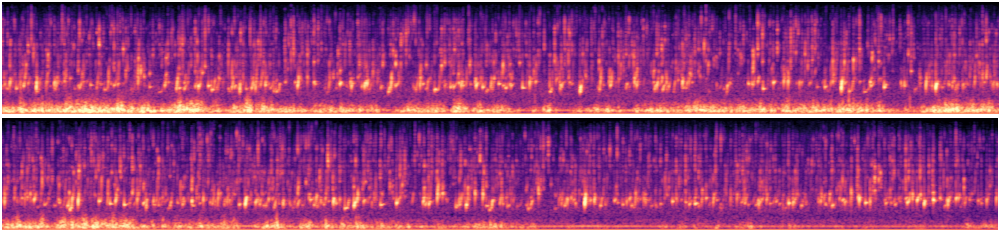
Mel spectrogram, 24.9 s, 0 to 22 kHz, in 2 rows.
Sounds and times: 0.0s water running down from a steel barrel into a water tank 24.9s

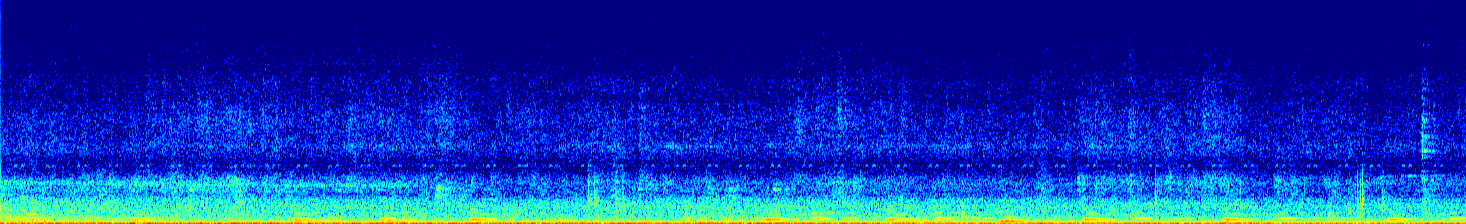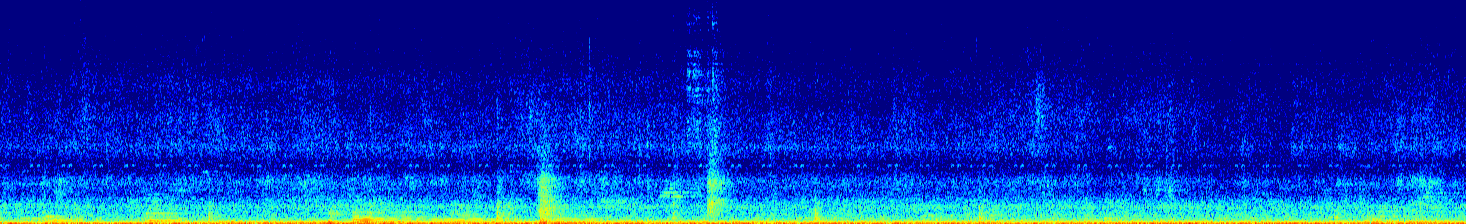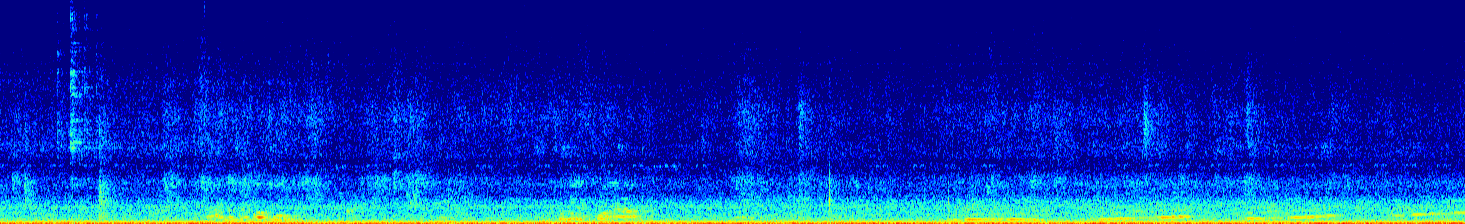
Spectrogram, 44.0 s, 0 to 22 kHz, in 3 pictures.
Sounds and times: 0.0s Piano sound 22.4s
38.4s Piano sound 43.9s

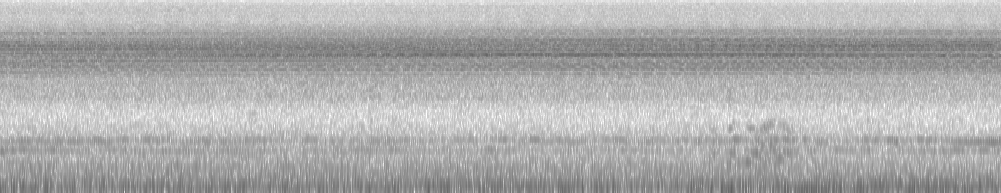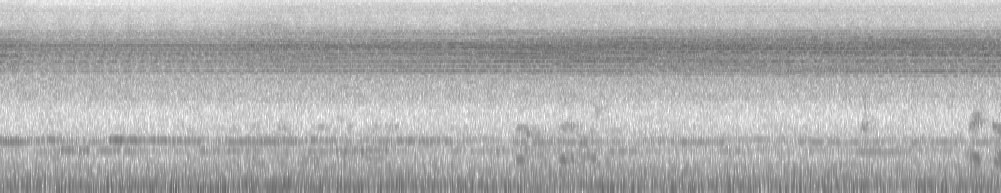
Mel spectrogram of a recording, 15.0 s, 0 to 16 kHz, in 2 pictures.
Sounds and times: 0.0s Cicada sounds 15.0s
7.4s MRT trains through 15.0s

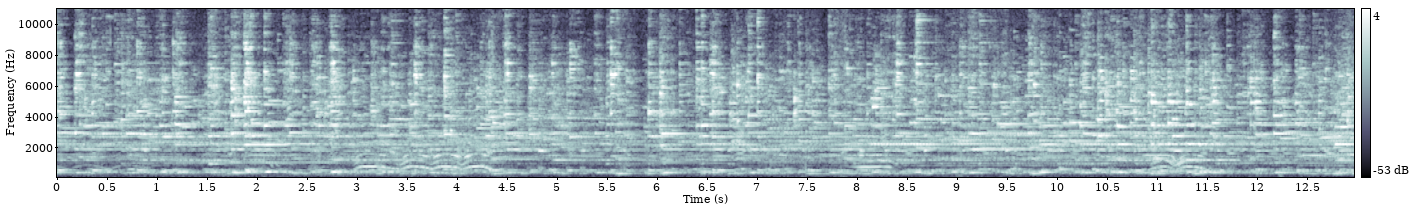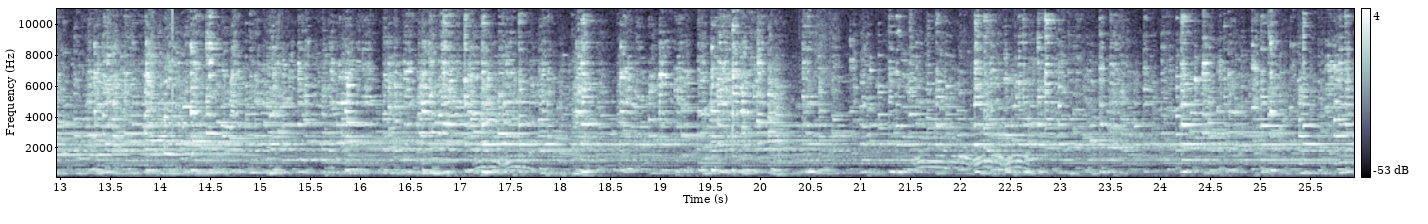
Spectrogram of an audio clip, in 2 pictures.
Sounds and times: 0.0s Ascending cows 25.9s
0.0s cowbells 25.9s

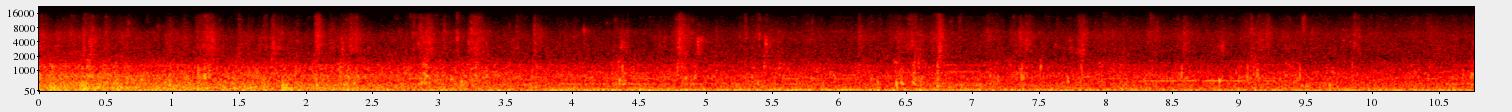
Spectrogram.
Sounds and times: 0.0s waterplane returns 10.7s
0.0s wind 10.7s
5.6s distant sunday churchbells 9.8s

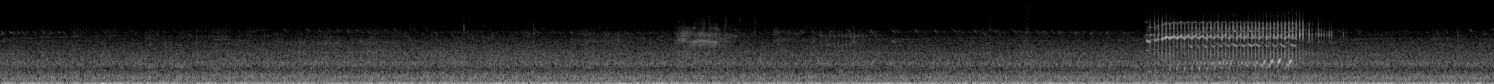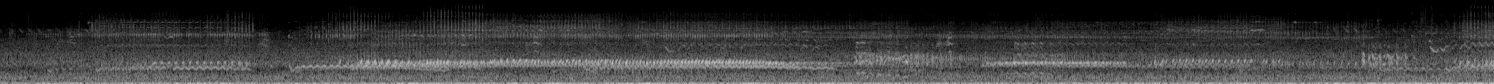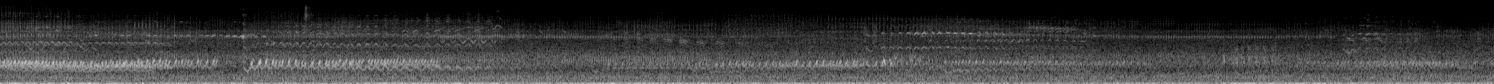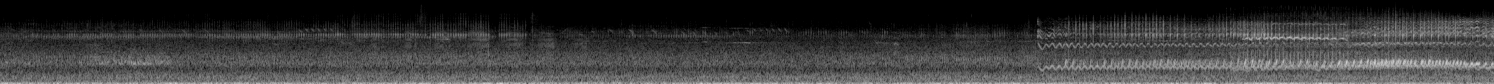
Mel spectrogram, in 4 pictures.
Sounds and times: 4.6s laysan albatross 8.7s
6.1s red -tailed tropic bird 9.7s
11.4s red -tailed tropic bird 13.6s
11.4s white tern 13.3s
11.4s Great frigate bird calls and 'song' 13.4s
11.4s canary 13.4s
11.4s laysan albatross 59.7s
14.6s red -tailed tropic bird 59.7s
15.0s Great frigate bird calls and 'song' 41.1s
15.2s canary 50.4s
15.3s white tern 41.6s
54.6s canary 59.7s
54.7s Great frigate bird calls and 'song' 59.7s
55.2s white tern 59.7s

